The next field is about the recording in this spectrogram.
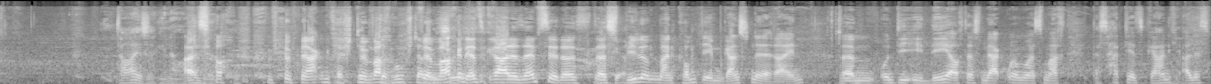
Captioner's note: laughs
